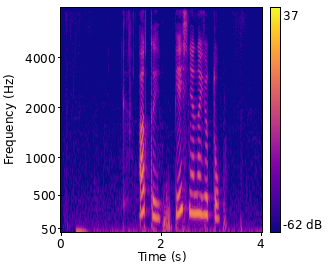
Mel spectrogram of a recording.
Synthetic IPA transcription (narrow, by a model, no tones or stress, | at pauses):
ɐt̪ɨpʲesʲnʲɐnɐjut̪up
